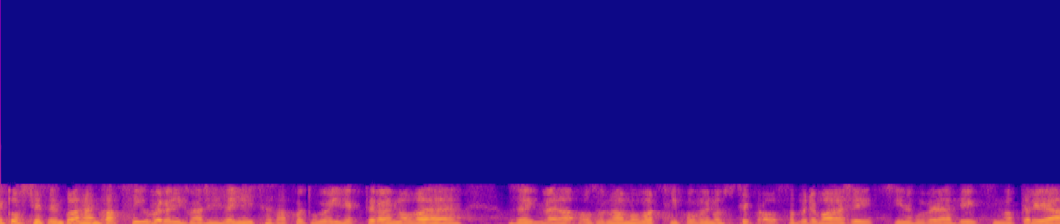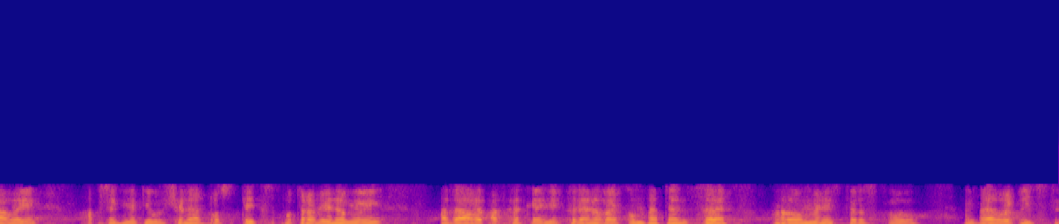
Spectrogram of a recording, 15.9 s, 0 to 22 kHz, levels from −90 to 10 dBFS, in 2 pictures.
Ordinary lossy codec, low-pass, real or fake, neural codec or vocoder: AAC, 16 kbps; 7.2 kHz; fake; codec, 16 kHz, 1 kbps, FreqCodec, smaller model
